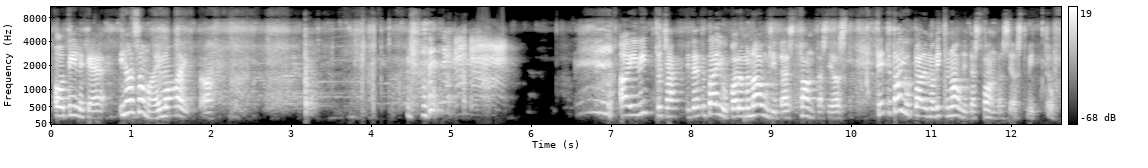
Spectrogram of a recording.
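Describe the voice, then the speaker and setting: A woman's voice: a little high, expressive, over music, low-quality recording. A woman streamer chatting to her viewers, giggly and profane as she daydreams aloud. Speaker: live streamer. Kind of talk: casual live-stream talk to chat.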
